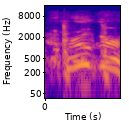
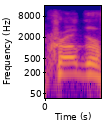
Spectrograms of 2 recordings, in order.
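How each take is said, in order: First: The name is said like 'Krueger'. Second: The name is said unlike 'Krueger'. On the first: This is how his family says the name. The speaker calls it right. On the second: This is how everyone else has been saying the name. The speaker calls it wrong.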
